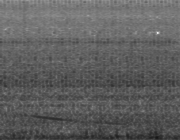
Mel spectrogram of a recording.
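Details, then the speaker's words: Hyundai Grand Starex diesel idling, VGT turbo actuator vacuum hose pulled, actuator moving up and down: a faint thin whistle slides down in pitch as the actuator drops; whistle indicates a worn turbocharger. "Pull out the turbo actuator vacuum hose It goes up and down When you go down, you'll hear a noise."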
